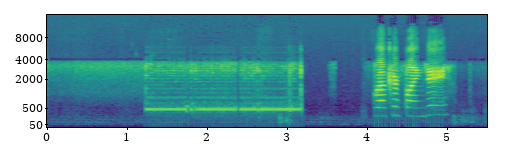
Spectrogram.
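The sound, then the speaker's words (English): A telephone call to a Flying J truck stop in Montana: the line hisses, then a steady ringing tone sounds for about two seconds before cutting off. Moments later, a voice answers on the line. “calling a Flying J truck stop in Montana.”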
